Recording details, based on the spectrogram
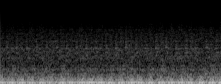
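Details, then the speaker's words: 2015 Polaris Ranger 900 XP, warmed up, was running irregularly while the gauge read a negative coolant temperature: as the reading returns to normal, the idle smooths to an even thump; failing coolant temperature sensor upsets the fuel mixture. "and I can hear the engine smooth out so this is indicating to me that the engine coolant temperature sensor is failing and it's giving the ECM and a regular reading which is messing with the fuel mixture and making it run like crap"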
